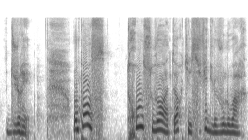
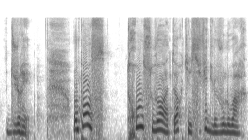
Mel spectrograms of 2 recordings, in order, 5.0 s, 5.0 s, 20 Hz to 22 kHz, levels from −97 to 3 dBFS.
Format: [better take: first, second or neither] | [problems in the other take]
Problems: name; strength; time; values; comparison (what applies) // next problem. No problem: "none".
neither | distortion; heavy; 5 dB below the speech; the same in both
